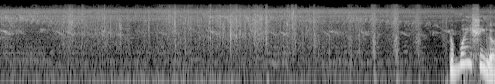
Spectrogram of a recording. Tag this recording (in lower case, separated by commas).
animal, speech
